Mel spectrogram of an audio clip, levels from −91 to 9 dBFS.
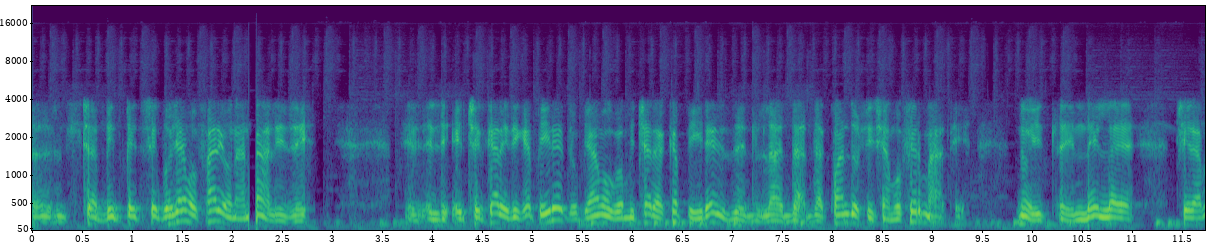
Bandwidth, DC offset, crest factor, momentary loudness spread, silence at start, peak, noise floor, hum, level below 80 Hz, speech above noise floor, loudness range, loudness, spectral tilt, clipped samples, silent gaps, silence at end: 12.5 kHz; under 0.1%; 16 dB; 12 LU; 0 s; -2 dBFS; -37 dBFS; none; -50 dBFS; 20 dB; 3 LU; -17 LUFS; -7 dB/octave; under 0.1%; none; 0 s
